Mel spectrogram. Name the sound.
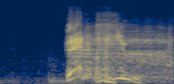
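sneeze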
